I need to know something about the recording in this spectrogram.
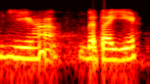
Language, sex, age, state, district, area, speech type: Hindi, male, 18-30, Uttar Pradesh, Sonbhadra, rural, conversation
